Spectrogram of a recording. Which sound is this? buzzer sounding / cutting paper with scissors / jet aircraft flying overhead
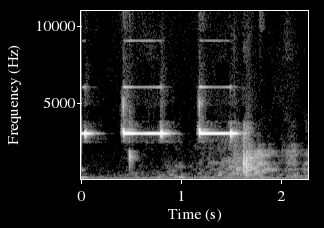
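buzzer sounding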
